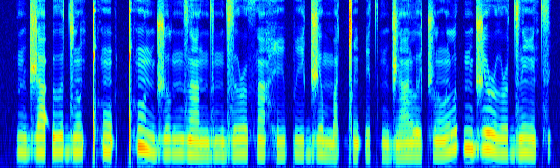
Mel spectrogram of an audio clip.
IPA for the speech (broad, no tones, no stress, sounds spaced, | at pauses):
n d͡ʒ a ʔ ɯ d͡z ũ ǃʰ ũ ʔ ǃʰ ũ n d͡ʒ u l n z ã n d ɘ m d͡z ɯ ɹ θ ã h i p i d͡ʒ ɘ m a ǀ ĩ ʔ i t͡s n d͡ʒ ã l ɯ t͡ʃ l ũ l | n d͡ʒ ʏ ɹ ɯ ɹ d͡z ĩ t͡s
